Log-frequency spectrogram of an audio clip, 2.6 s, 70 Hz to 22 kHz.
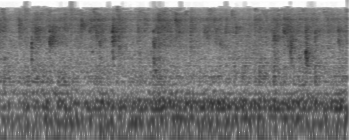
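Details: Washer in test mode after water inlet valve replacement for LF/F8/E1/LO/FL codes; dispenser fill, steady strong water rush with no buzzing or sputter; inlet valve filling normally.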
